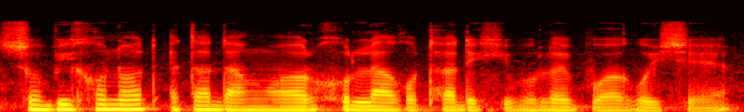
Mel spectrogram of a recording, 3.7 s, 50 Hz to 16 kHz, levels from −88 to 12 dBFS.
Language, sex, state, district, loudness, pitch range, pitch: Assamese, male, Assam, Kamrup Metropolitan, -16 LUFS, 115-135 Hz, 120 Hz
